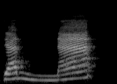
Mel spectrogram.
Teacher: Jannatin nunnya tasdid. Tasdid ada sifat gunnah.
